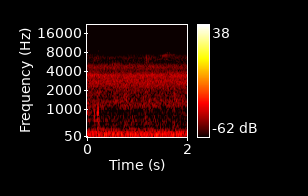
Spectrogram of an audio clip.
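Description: A baby monkey squeaks softly.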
